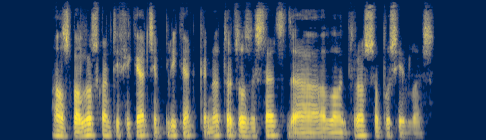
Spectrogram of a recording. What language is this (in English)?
Catalan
